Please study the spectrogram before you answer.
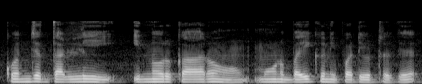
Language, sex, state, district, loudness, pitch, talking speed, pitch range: Tamil, male, Tamil Nadu, Kanyakumari, -16 LUFS, 120 Hz, 115 wpm, 115-125 Hz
